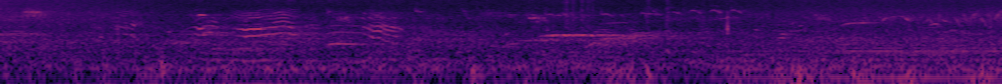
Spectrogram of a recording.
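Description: Small birds singing outdoors: many quick chirps and warbling phrases, with a low wind rumble on the microphone underneath.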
